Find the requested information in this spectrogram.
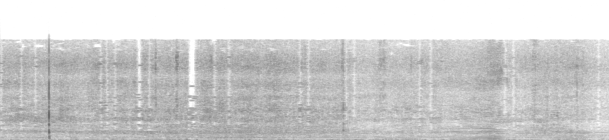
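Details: Many honey bees active outdoors on a mild day early in the new year, after torrential rain the previous night; a dense, steady buzzing drone with small swells as individual bees pass.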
